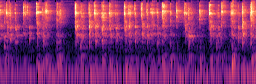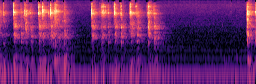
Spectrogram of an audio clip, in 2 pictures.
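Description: Computer keyboard keys pressed in rapid clusters while typing in Vim, close clacking strokes that thin out near the end.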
